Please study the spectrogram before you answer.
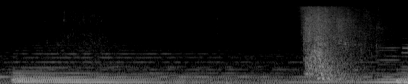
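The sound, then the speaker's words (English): A steady low droning hum fills the background, then near the end a sudden rushing splash of water bursts in as a cup of water is poured down a well over 100 feet deep. “I want you to dip a cup of this water and pour it down the well.”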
